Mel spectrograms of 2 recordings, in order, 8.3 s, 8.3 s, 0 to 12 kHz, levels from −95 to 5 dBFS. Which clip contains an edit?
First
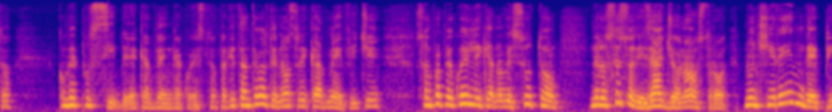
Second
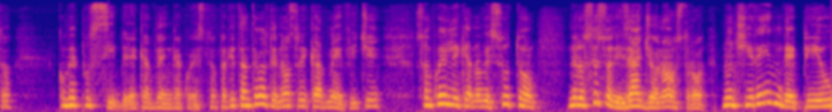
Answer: second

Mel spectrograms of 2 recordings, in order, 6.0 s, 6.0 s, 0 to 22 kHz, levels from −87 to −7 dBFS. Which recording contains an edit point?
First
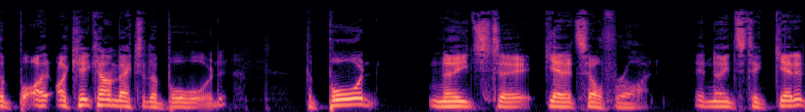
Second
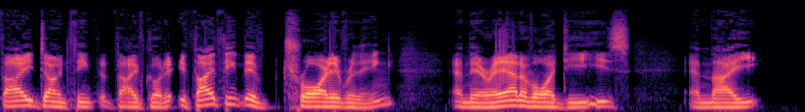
first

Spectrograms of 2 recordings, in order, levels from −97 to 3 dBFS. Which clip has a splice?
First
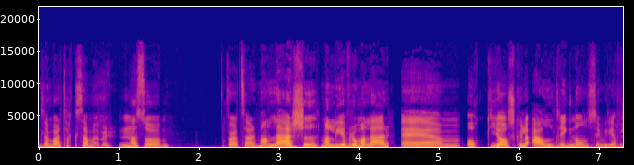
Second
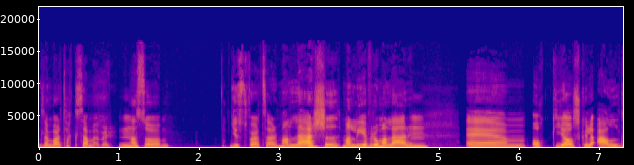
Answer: first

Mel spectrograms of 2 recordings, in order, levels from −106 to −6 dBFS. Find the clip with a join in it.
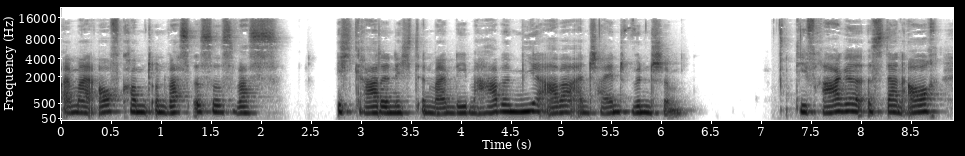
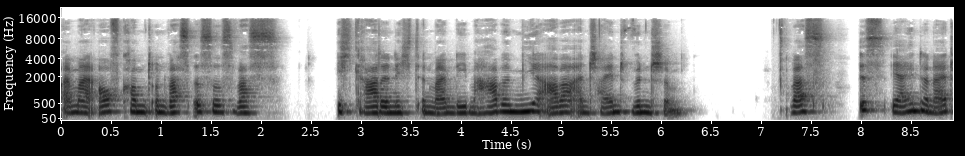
second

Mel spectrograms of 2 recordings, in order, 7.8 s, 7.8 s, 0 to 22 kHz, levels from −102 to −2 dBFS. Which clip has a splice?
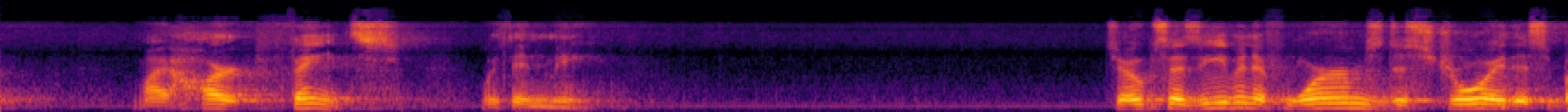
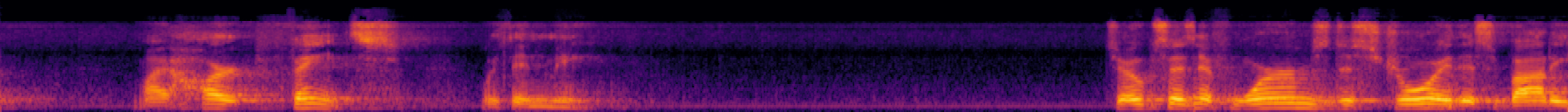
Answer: second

